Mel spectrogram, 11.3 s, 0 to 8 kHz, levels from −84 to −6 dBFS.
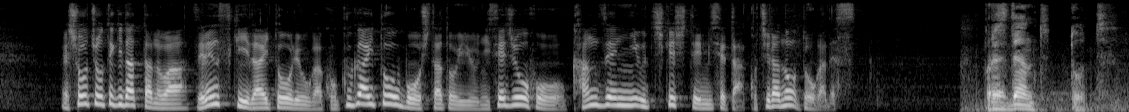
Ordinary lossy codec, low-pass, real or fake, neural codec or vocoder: none; 7.2 kHz; real; none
